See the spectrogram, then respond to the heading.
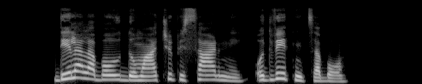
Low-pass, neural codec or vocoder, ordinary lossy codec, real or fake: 14.4 kHz; autoencoder, 48 kHz, 128 numbers a frame, DAC-VAE, trained on Japanese speech; MP3, 64 kbps; fake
